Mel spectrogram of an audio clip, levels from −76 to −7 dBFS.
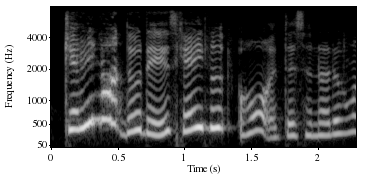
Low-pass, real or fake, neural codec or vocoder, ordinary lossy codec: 7.2 kHz; fake; codec, 16 kHz, 2 kbps, FunCodec, trained on LibriTTS, 25 frames a second; none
